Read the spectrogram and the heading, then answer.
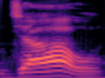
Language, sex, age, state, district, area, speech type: Bengali, male, 60+, West Bengal, Jhargram, rural, read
